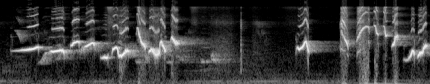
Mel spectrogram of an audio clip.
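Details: Caged white-rumped shama singing to raise a rival's aggression: fast bursts of twisting whistled notes and chatters in two bouts, separated by a brief pause, with a faint low hum behind.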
